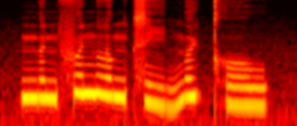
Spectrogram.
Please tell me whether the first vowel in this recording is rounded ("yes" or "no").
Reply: yes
